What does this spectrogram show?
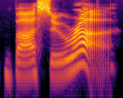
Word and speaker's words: basura: Now, in contrast, the Spanish word for garbage is basura. We pronounce each vowel sound in that word clearly, basura, none of them swallowed.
